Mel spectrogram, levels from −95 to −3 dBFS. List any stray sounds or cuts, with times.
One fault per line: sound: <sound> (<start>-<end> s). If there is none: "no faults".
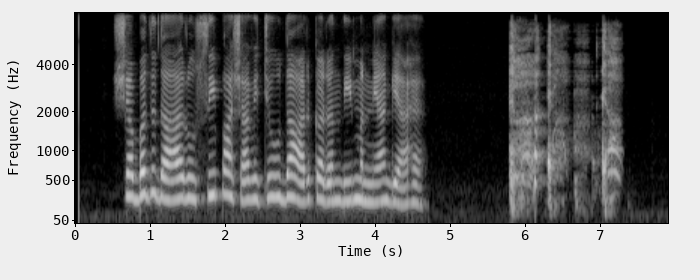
sound: cough (5.8-7.3 s)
